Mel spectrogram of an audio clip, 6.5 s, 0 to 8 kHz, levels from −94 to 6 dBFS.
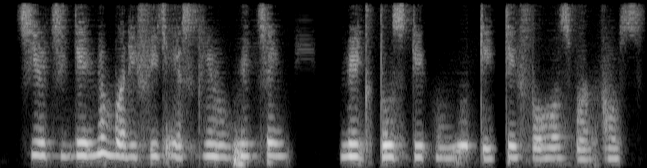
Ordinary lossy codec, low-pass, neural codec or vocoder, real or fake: none; 7.2 kHz; codec, 44.1 kHz, 0.9 kbps, DAC; fake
